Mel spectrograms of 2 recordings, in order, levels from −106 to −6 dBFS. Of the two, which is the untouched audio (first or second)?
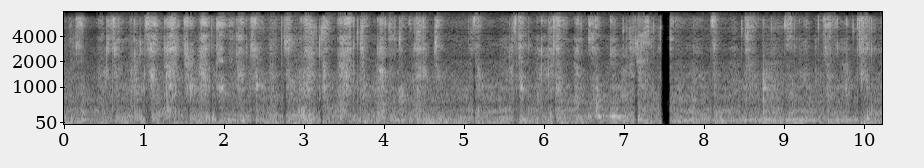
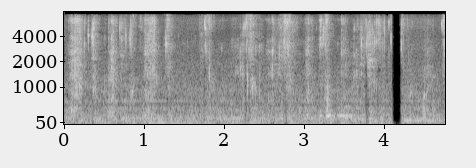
second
